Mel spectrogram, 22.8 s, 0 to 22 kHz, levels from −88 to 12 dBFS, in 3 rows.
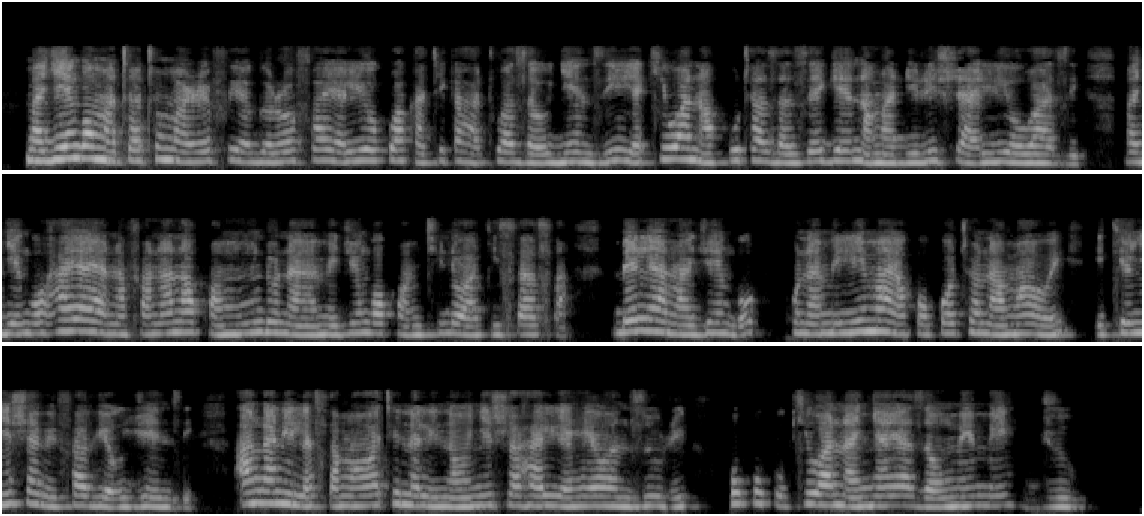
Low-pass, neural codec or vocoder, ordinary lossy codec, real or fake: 7.2 kHz; codec, 16 kHz, 8 kbps, FreqCodec, smaller model; MP3, 48 kbps; fake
